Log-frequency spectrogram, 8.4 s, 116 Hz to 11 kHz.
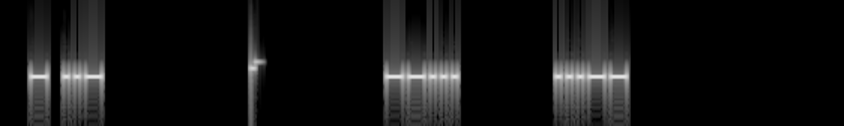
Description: Morse code, heard as a keyed tone, about 22 wpm, spaced as for 11 wpm, 700 Hz. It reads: TU 73
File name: Top 20 QSO Elements - 6x Character Spacing - 22wpm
